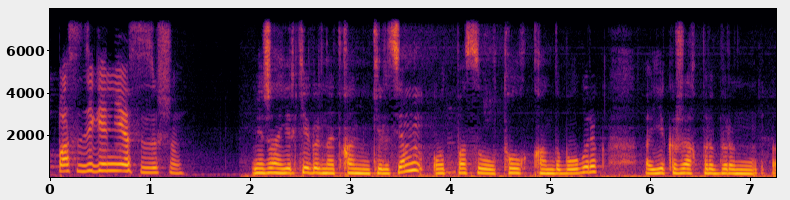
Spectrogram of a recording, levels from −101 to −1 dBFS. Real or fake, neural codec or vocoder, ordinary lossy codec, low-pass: real; none; none; 7.2 kHz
